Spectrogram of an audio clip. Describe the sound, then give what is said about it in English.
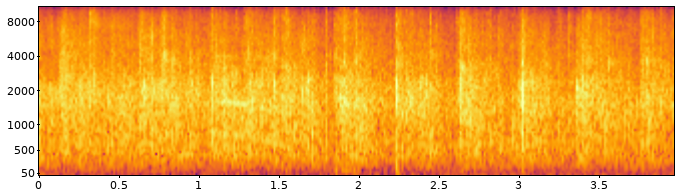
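A crowd claps steadily for the whole stretch, a dense wash of many hands with a few sharper individual claps standing out, and no voices on top. “Those that are standing, stay standing because I'm going to get you clapping again.”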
